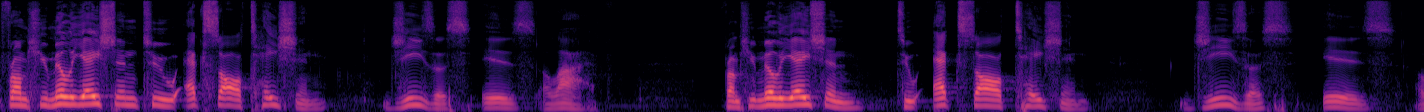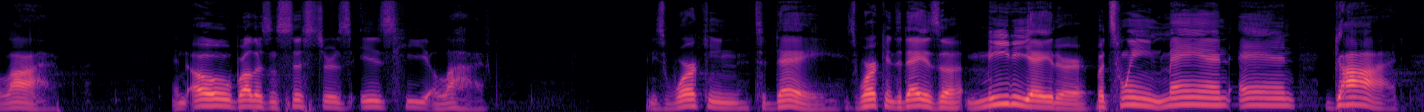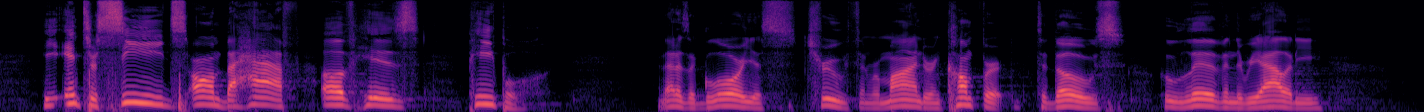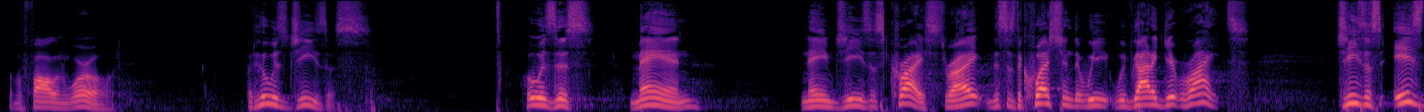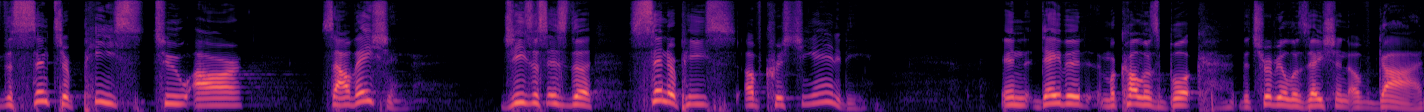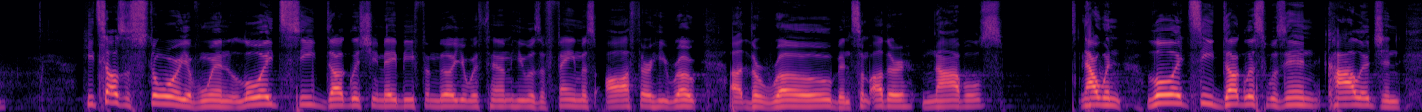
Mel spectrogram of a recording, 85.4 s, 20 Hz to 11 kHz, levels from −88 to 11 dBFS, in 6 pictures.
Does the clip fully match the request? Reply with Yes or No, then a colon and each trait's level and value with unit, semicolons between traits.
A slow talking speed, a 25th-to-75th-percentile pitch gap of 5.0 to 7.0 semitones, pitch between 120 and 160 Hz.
Yes: slow, 105 wpm; wide, 5.4 semitones; medium, 140 Hz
